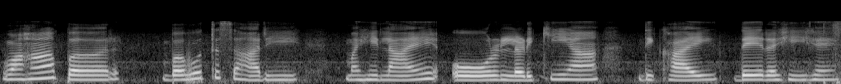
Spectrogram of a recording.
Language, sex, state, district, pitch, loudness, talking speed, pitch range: Hindi, female, Madhya Pradesh, Dhar, 215 Hz, -15 LUFS, 80 wpm, 205-230 Hz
